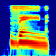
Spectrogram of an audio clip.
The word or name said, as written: vein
